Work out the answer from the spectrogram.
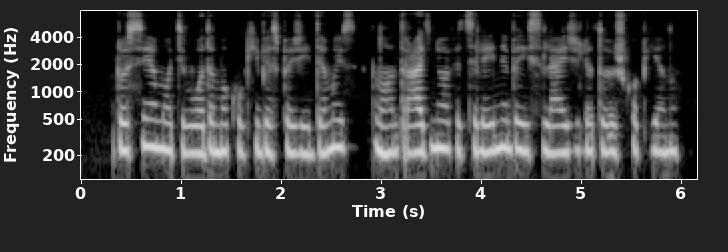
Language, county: Lithuanian, Alytus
